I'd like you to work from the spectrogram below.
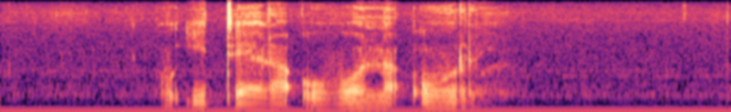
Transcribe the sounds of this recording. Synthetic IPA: ɦṵʔitʼɛɺa̰ʔuβɔna̰ʔuːɾi

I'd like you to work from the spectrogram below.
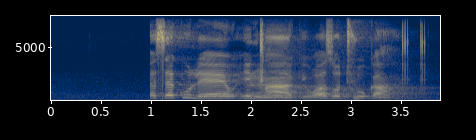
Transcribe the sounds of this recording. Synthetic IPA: ɛsekʼulɛjɔʔiŋ͡ǀʱakʼiwazotʰuːkʼa̰

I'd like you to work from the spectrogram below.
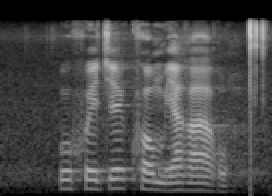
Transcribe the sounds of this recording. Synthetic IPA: ʊhʰwet͡ʃʼekʰɔmʊjaɣaːɣʊ

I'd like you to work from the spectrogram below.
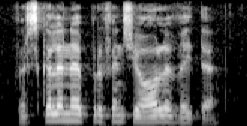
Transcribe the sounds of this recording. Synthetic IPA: fərskələndəprufənʃiɑːləvɛtə

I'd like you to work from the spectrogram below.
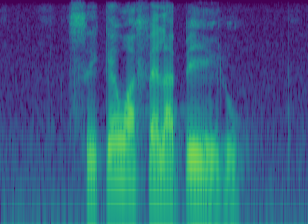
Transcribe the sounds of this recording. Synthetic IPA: sɪkʼɪwafɛlapʼɪːlʊ

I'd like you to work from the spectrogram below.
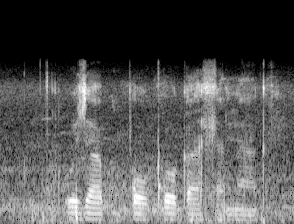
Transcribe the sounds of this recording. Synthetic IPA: uʒa | pʼɔǃɔkʼaɬanaːkʼḁ

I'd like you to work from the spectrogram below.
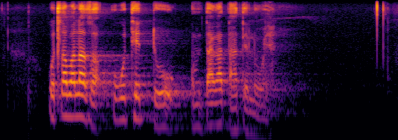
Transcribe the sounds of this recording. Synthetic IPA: ut͡ɬʼaɓalazauk̬utʰed̥ʱuum̩tʼak̬ad̥ʱad̥ʱʼɛlɔ̰ːja

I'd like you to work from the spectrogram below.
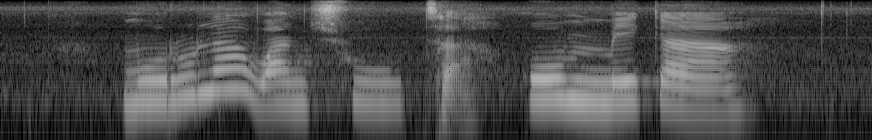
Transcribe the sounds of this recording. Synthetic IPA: mʊrulawan̩t͡ʃʰutʰa̰ɣʊm̩mɪkʼa

